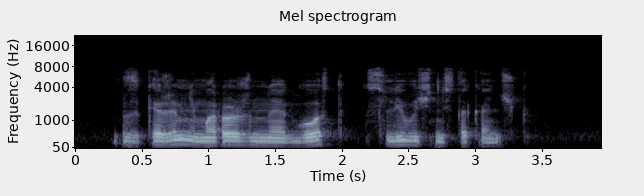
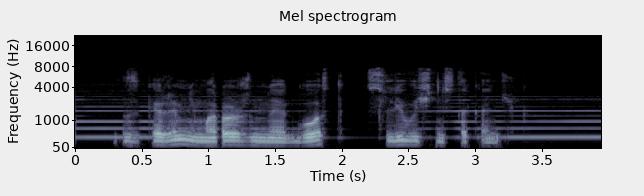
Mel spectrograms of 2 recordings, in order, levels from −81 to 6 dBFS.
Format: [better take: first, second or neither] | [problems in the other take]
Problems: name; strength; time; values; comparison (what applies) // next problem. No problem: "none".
first | noise reduction (neural mask model RNNoise)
